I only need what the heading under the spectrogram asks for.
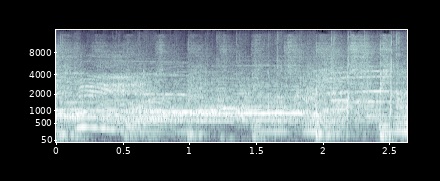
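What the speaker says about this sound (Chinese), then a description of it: "这个时候要掌声跟尖叫声。" Audience at a live stage performance cheering, whooping and shouting loudly, with some clapping mixed into a dense, continuous crowd roar.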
